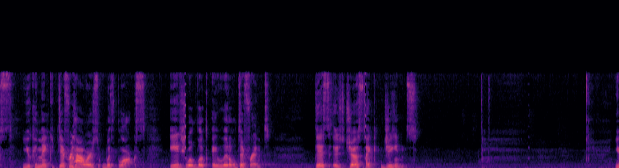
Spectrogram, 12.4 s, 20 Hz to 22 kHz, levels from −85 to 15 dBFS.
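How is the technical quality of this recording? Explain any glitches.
The recording has two kinds of glitch: brief decoding bursts from damaged compressed data, and a short run of scratch ticks.

Damaged data in a compressed stream, at 1.44–1.47 s, 3.69–3.72 s, 7.29–7.33 s and 10.56–10.59 s: corrupted bytes break a frame, so the decoder loses sync and hunts for the next valid header. Each event is a roughly 30 ms chirp, squawk, click or short hole.

CD scratch ticks, from 8.27 to 9.04 s: a blemish wipes out more data than error correction can restore, once per disc revolution. Four ticks, the longest only around a millisecond, arrive about five per second as the player interpolates or mutes the lost samples.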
